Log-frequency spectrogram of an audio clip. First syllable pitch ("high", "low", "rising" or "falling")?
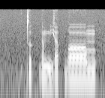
high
